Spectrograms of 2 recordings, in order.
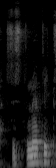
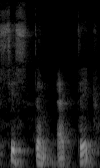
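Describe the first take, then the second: First: Said in the usual way. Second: "systematic" split into syllables; separated syllables on "systematic", rising at the end. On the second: Shown as a demonstration. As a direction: sound out "systematic" piece by piece. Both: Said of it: "count the word syllable backwards".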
